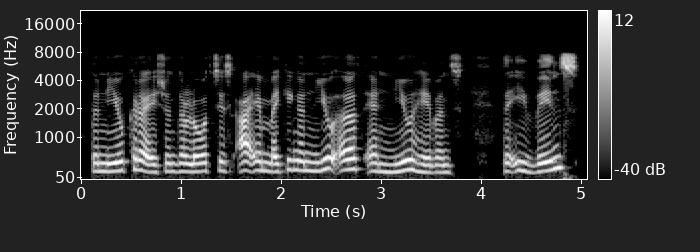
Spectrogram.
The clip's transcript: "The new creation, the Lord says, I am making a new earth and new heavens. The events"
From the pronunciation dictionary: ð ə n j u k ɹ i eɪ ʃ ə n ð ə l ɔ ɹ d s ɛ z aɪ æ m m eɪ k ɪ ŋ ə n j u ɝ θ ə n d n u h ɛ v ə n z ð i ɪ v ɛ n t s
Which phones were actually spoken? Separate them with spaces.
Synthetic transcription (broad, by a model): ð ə n j u k ɹ i eɪ ʃ ə n ð ə l ɔ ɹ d s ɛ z aɪ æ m m eɪ k ɪ ŋ ə n j u ɝ θ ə n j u h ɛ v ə n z ð i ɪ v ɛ n t s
